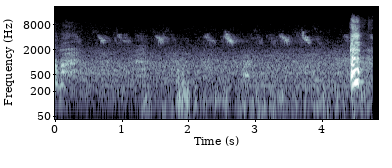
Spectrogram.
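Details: A single rough, airy bark from a debarked dog asked to speak comes right at the end, loud and brief, after several seconds of bright, repeated bird chirps over a quiet background.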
